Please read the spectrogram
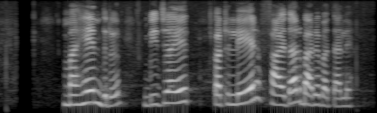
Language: Magahi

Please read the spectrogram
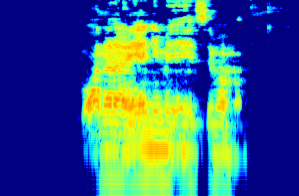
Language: Guarani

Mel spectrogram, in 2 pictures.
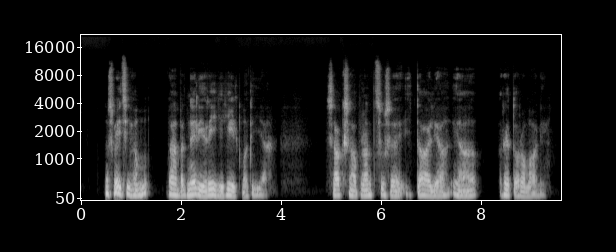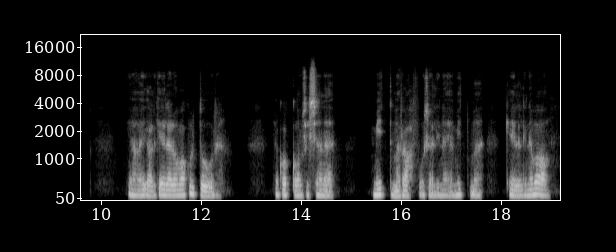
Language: Võro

